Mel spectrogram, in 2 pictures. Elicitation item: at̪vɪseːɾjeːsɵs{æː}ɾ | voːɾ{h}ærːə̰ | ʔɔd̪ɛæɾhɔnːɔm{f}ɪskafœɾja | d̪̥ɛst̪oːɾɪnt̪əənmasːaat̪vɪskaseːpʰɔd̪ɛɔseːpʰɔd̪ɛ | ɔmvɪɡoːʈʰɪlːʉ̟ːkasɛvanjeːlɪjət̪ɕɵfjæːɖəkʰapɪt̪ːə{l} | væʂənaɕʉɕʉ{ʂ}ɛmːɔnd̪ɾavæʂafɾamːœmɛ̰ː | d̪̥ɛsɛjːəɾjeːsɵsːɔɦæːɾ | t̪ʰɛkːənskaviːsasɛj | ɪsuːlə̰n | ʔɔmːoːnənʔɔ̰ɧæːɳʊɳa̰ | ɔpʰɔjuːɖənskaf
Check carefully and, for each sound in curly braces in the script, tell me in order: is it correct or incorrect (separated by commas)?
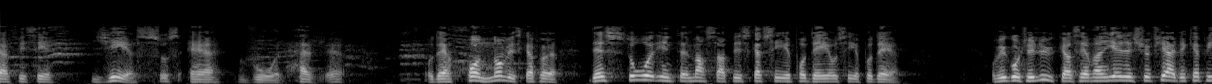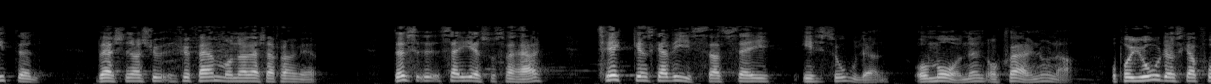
incorrect, correct, incorrect, correct, incorrect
